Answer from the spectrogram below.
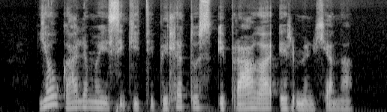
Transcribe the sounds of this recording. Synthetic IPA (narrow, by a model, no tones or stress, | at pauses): jɛʊɡɑːlʲɪmɐiːsʲɪɡʲiːt̪ʲɪbʲɪlʲɛt̪ʊsiːpɾɑːɣɑːʔɪɾmʲʏnʲxʲɛ̰nɑː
